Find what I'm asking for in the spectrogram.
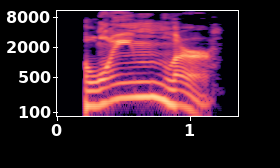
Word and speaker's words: Boimler: No, Boimler. There's not three syllables. Two.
